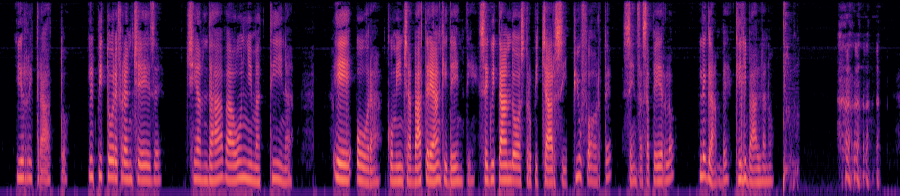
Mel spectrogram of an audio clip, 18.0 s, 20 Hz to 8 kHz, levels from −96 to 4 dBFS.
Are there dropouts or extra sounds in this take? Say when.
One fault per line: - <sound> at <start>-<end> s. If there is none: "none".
- thud at 15.7-16.0 s
- laugh at 16.7-17.6 s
